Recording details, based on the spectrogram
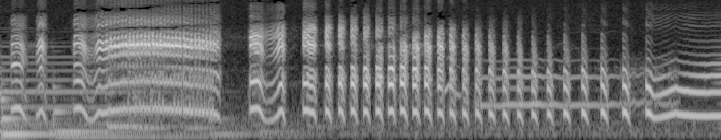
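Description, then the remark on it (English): Ross's gull calls clearly: a few drawn-out, nasal harmonic notes, then a rapid, rhythmic run of short repeated yelps that tumble into a quick chatter. “Ross's gull has a reputation for beguiling birders.”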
